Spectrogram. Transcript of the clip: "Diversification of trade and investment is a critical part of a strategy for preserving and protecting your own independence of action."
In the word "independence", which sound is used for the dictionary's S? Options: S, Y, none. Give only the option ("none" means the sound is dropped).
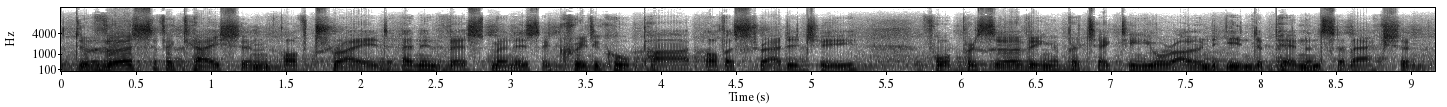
S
